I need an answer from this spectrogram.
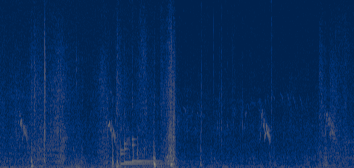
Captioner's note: phone chimes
